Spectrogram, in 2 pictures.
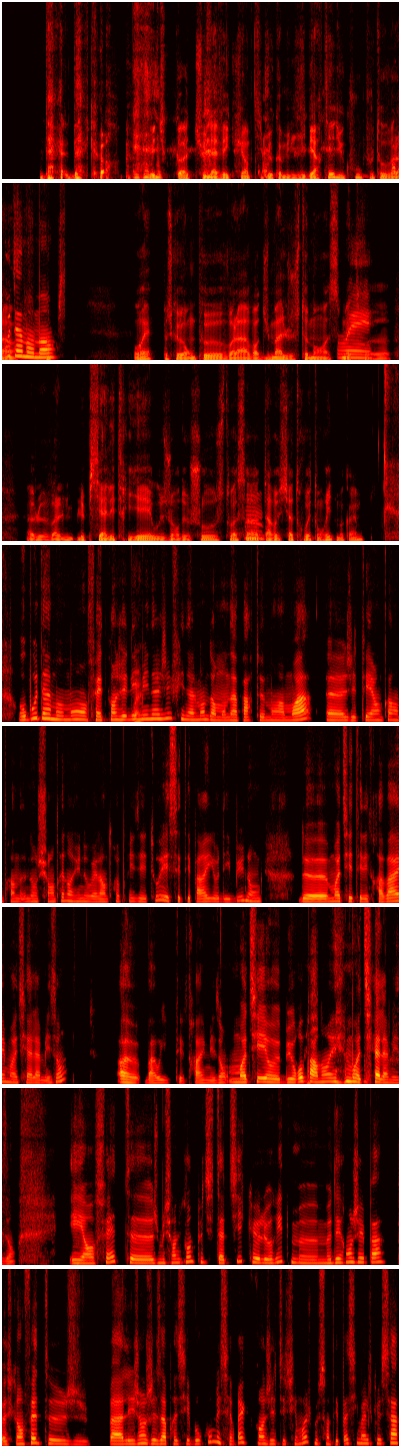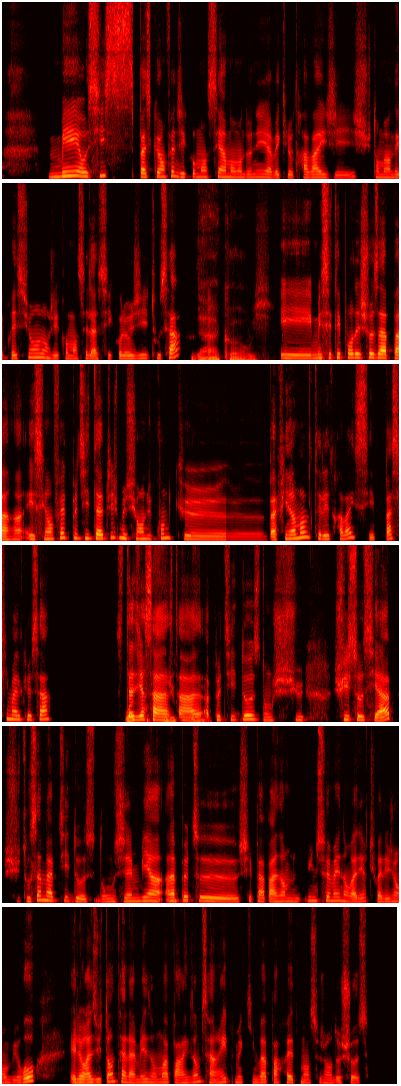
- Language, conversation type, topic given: French, podcast, Quel impact le télétravail a-t-il eu sur ta routine ?
- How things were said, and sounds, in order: laughing while speaking: "D'a d'accord"; laugh; laughing while speaking: "moitié à la maison"; chuckle; unintelligible speech; drawn out: "que"; tapping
